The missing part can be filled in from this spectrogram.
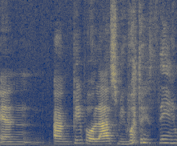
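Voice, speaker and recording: A woman's fairly high voice at a fairly quick pace with ordinary pitch variation, against noticeable background noise. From Peru (Lima). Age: 40s. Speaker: immigrant interviewee. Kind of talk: interview.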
